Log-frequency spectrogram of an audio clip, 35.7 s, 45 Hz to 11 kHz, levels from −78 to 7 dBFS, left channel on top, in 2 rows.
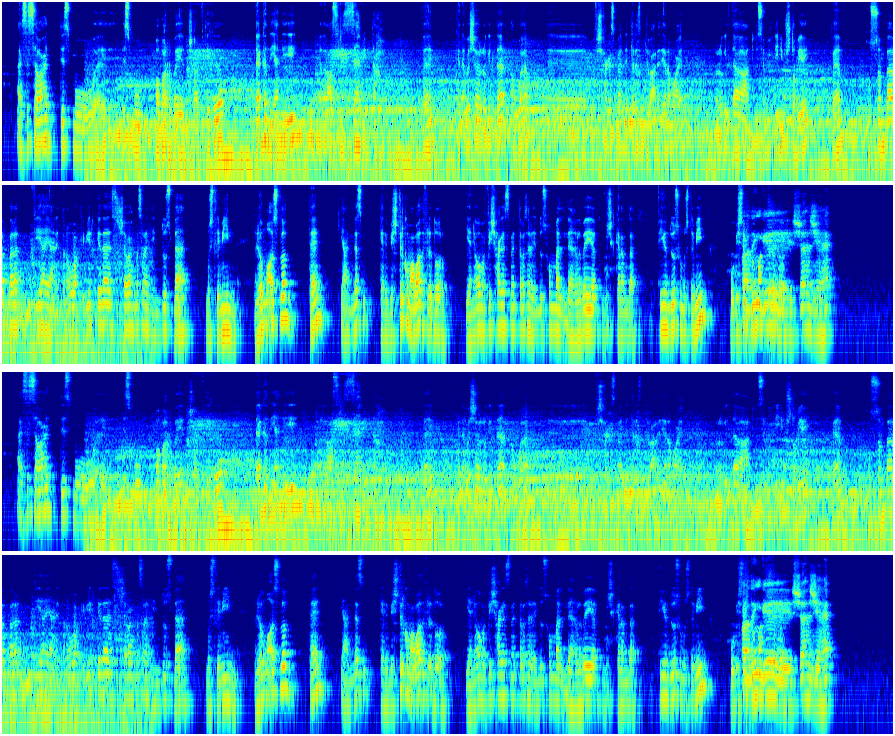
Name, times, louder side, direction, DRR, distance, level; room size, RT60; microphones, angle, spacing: voice 1, 0.3-4.5 5.0-5.9 6.3-7.8 8.4-8.7 9.1-13.7 14.2-16.1 16.6-16.9 17.3-21.5 21.9-22.5 22.9-23.6 24.0-24.3 24.6-25.1 25.4-26.7 27.1-30.5 30.9-31.9 32.4-32.7 33.2-33.5, left 4 dB, 65° left, 9 dB, 0.4 m, -27 dB
sound 1, 1.6-20.8, equal, 45° left, 1.3 m, -27 dB
voice 2, 32.6-34.3, right 3 dB, 60° right, 4 dB, 0.7 m, -24 dB
3.6 x 2.1 x 3.5 m, 0.35 s
head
